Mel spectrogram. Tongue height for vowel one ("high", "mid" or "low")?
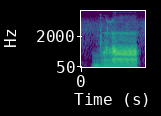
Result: high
